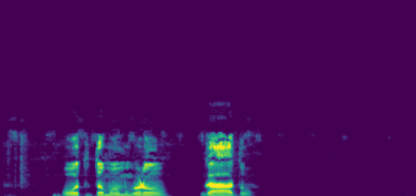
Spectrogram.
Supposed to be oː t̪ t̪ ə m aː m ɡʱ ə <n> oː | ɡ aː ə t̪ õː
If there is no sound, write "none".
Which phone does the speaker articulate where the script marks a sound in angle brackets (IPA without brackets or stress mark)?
ɳ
